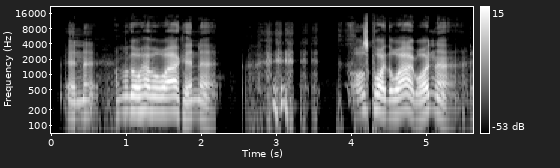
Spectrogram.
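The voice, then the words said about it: Poor put-on British accent, sounds Australian. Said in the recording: “How they say it in Britain ... You sound like a Australian. I'm not good at accents.”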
